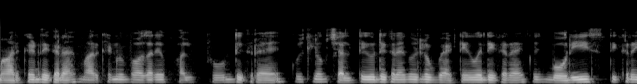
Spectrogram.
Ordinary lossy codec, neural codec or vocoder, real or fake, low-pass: none; none; real; 5.4 kHz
